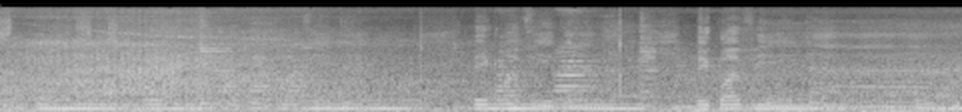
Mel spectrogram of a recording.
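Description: Street traffic, with a car passing in the first second or so, under background music of sustained notes.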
